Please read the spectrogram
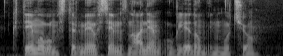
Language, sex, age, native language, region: Slovenian, male, 18-29, Slovenian, Drava region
